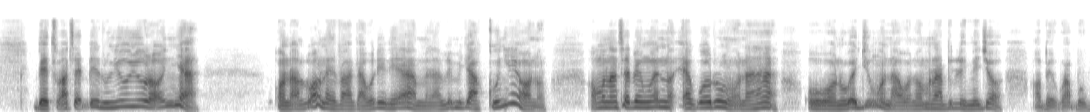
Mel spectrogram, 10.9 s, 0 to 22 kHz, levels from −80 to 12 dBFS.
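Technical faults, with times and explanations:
throughout Nellymoser compression. The speech sounds rough, hissy and smeared, with nothing above 10.6 kHz. Likely the Nellymoser Asao codec, filling starved bands with noise.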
